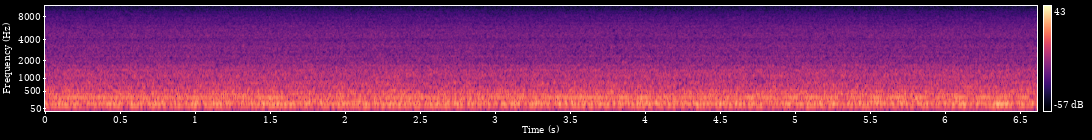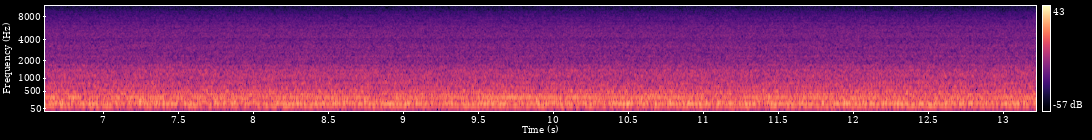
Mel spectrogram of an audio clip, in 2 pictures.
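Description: Steady loud rushing roar with a faint constant hum through it, no knocks or change; furnace running noisily, cause unclear.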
